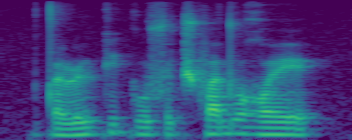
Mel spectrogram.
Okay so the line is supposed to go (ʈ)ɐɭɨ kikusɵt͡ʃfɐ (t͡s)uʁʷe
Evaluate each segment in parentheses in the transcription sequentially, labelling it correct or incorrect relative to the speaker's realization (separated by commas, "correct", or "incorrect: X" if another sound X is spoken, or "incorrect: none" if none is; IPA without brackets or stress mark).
incorrect: t, incorrect: d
